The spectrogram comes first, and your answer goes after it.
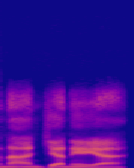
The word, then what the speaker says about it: Anjaneya: Wanara sebagai Putra Anjani Hanoman dipanggil anjaneya diucapkan anjaneya secara harfiah berarti lahir dari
